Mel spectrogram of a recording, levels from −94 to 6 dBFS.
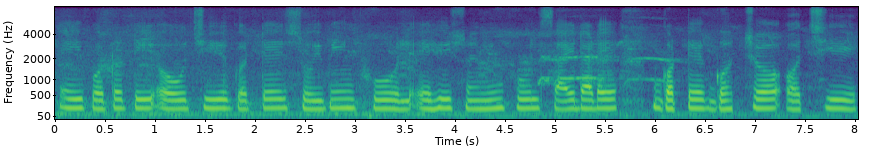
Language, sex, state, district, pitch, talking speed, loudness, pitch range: Odia, female, Odisha, Malkangiri, 195 Hz, 105 wpm, -18 LUFS, 185-200 Hz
